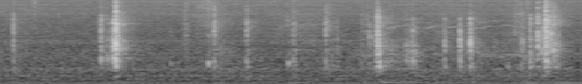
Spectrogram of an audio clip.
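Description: Faint keystrokes and spacebar taps come from a computer keyboard during AutoCAD drafting, sparse and quiet over low background hum.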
